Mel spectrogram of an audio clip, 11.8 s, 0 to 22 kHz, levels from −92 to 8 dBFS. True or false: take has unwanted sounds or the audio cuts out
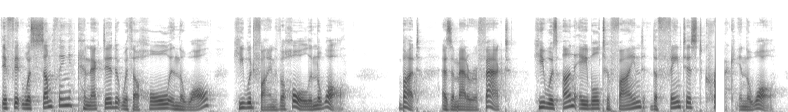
true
